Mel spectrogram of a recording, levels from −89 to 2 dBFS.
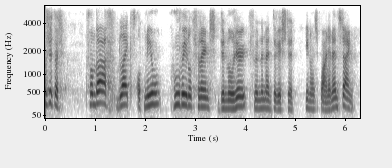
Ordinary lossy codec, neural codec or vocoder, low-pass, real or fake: Opus, 16 kbps; autoencoder, 22.05 kHz, a latent of 192 numbers a frame, VITS, trained on one speaker; 5.4 kHz; fake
